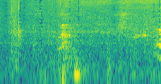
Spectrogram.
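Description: Faint handling sounds: a few soft knocks and a brief scrape as the plastic unit of a Prana wall-mounted heat-recovery ventilator is gripped and slid out of its wall sleeve.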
